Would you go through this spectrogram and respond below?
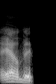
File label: LoFi Words, LoFi Vocals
